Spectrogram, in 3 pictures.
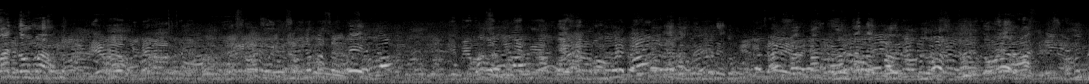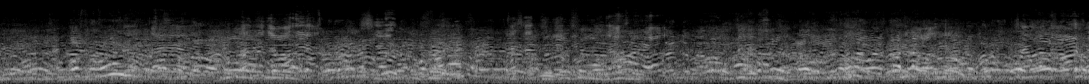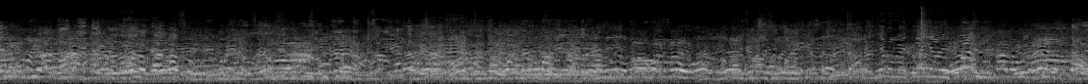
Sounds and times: men shouting arguing 0.0 - 32.6

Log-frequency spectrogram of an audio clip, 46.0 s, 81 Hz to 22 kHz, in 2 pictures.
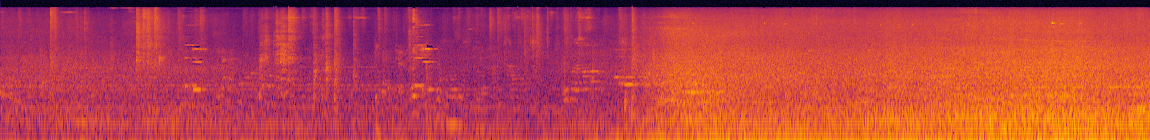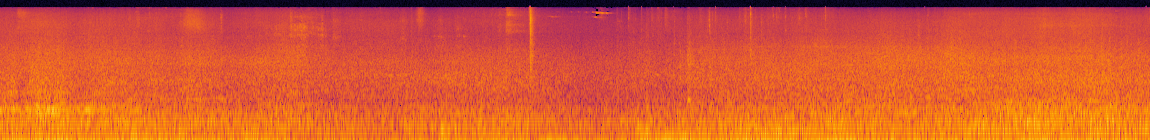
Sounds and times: train 0.0 - 8.7
train 9.4 - 46.0
sounds of transport 12.1 - 46.0

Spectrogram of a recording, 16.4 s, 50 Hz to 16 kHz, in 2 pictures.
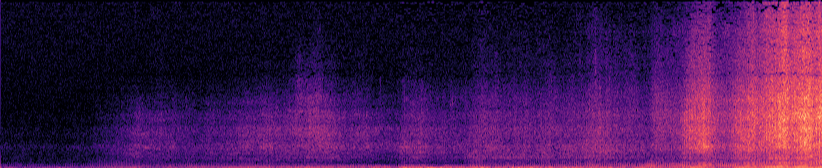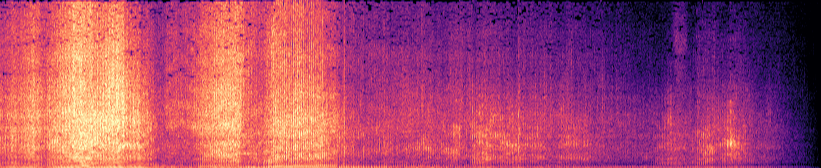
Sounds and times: motorcycle dirt bike motocross pass by fast 0.8 - 16.4

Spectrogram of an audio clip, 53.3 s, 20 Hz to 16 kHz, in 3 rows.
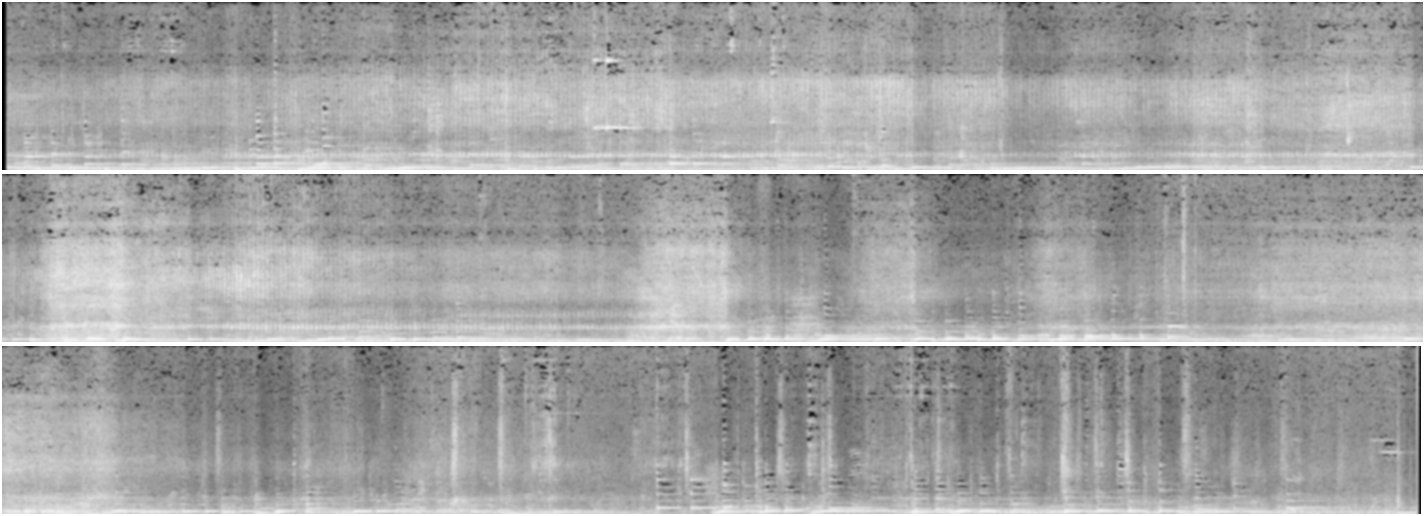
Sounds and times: street musician playing the harp 0.0 - 53.2
cars 0.1 - 53.2
people 0.1 - 53.2

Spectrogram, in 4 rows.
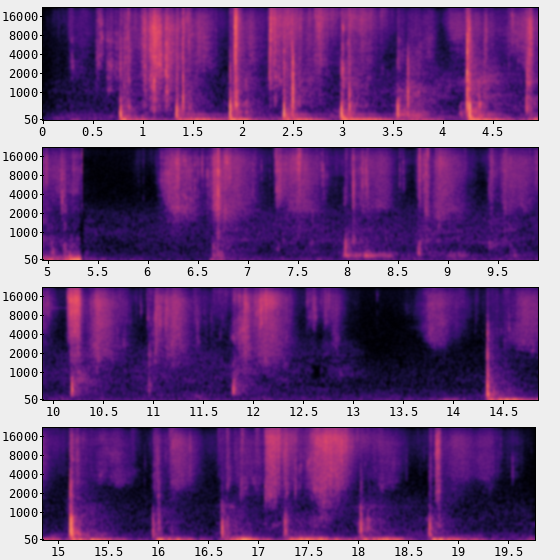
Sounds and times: slow walking on heels 0.3 - 5.4
leaves 6.1 - 12.9
slow walking on heels 6.2 - 12.4
slow walking on heels 13.8 - 19.7

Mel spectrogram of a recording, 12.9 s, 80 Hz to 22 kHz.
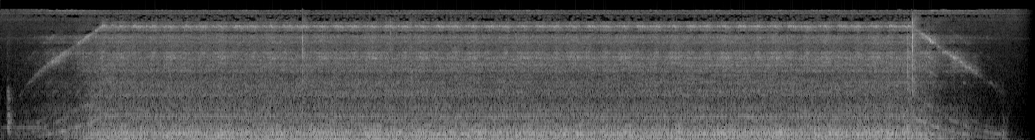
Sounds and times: desk servo motor lowering 9.0 - 12.5

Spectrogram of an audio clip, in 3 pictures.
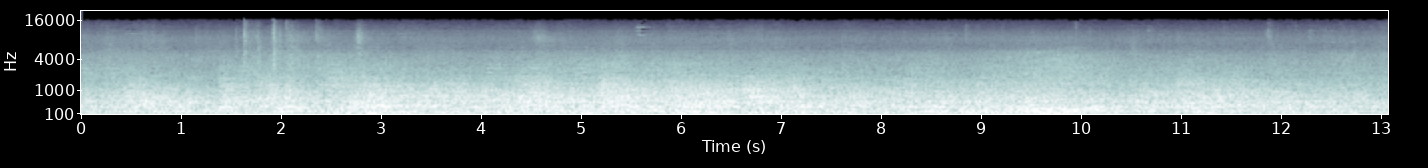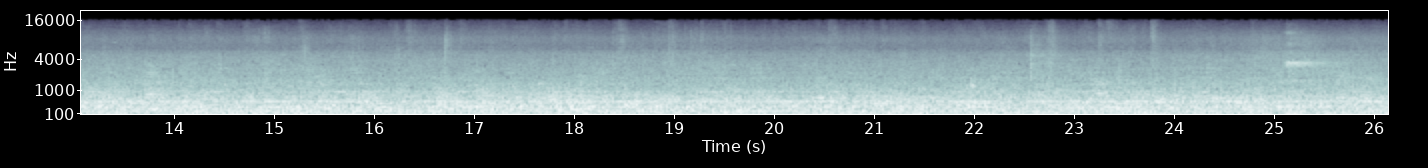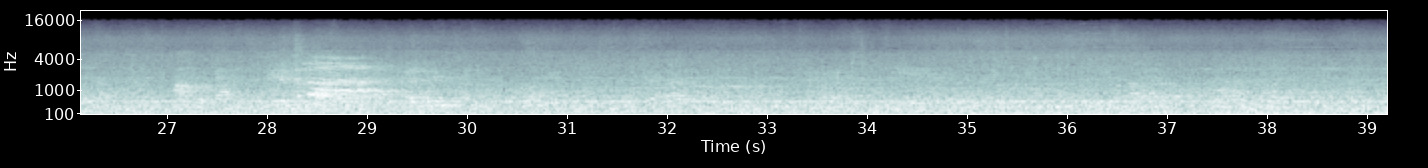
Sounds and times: voices 27.0 - 39.2

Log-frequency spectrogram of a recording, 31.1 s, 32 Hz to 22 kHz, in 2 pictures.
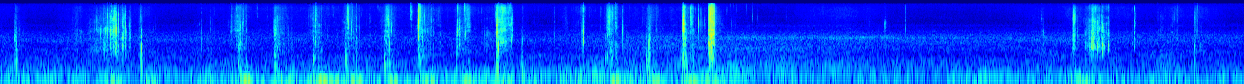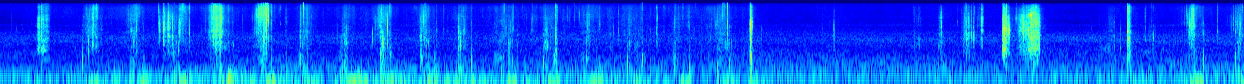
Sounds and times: Walking on pavement with sport shoes 0.0 - 9.4
Walking on pavement with sport shoes 12.9 - 25.2
Walking on pavement with sport shoes 26.9 - 28.7
Walking on pavement with sport shoes 29.3 - 31.1

